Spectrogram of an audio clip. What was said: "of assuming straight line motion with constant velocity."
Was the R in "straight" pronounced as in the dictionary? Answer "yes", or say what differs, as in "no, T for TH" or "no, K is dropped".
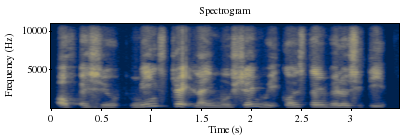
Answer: yes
